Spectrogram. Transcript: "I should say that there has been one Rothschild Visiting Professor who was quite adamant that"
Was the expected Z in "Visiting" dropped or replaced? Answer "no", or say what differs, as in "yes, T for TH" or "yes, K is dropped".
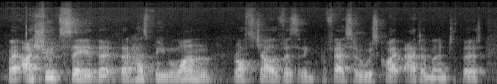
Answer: no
